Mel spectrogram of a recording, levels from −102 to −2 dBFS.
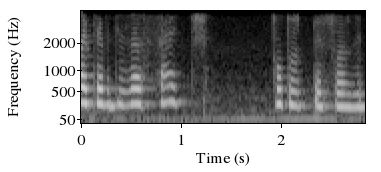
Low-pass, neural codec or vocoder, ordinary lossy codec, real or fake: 3.6 kHz; codec, 16 kHz, 6 kbps, DAC; none; fake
